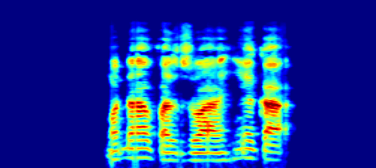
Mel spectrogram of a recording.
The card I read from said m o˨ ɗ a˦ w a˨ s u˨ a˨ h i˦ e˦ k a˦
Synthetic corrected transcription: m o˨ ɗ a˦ v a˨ z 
